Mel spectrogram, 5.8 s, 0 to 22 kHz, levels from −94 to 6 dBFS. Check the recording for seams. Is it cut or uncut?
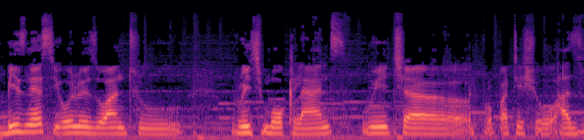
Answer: cut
